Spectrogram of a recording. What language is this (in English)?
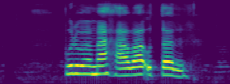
Nepali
